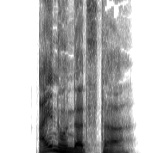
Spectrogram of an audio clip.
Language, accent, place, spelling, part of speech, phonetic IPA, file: German, Germany, Berlin, einhundertster, adjective, [ˈaɪ̯nˌhʊndɐt͡stɐ], De-einhundertster.ogg
- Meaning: inflection of einhundertste: 1. strong/mixed nominative masculine singular 2. strong genitive/dative feminine singular 3. strong genitive plural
